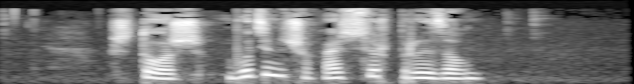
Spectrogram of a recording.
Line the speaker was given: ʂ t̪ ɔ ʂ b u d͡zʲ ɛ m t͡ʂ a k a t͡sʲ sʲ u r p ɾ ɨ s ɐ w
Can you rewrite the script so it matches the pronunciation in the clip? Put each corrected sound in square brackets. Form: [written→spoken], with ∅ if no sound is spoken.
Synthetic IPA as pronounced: ʂ t̪ ɔ ʂ b u d͡zʲ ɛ m t͡ʂ a k a t͡sʲ sʲ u r p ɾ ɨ [s→z] ɐ w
